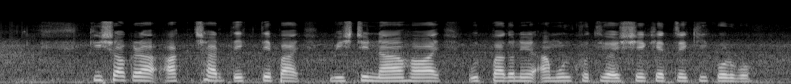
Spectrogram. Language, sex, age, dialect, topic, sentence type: Bengali, male, 18-24, Standard Colloquial, agriculture, question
